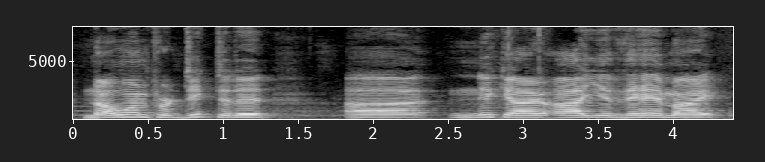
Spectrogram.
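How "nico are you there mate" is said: ordinary delivery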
